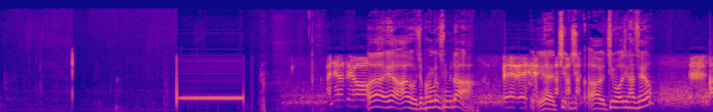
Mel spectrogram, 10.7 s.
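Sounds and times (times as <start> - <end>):
telephone ringback tone of outgoing call: 2.6 - 3.7
speech: 4.9 - 9.9.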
